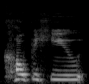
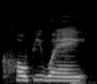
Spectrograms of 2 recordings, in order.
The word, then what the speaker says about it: Copihue: the copy way quilt it looks like copa hue that is not how you say it it is kopi way um it is a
